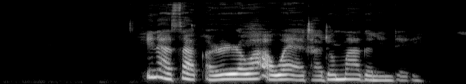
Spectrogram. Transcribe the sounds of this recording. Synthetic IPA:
ʔɪ˦naː˨sa˦˨kʼɐ˨ɽɐ˦ɽɐ˦waː˦ʔa˨wɐ˦jaː˨taː˦˨dɔ˦mːaː˦ɡɐ˨nɪ˦ndɐ˨ɽeː˦

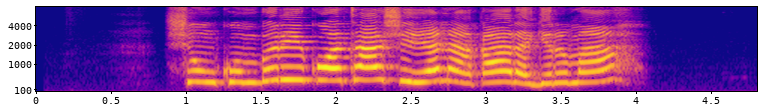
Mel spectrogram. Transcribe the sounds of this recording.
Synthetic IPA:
ʃɪ˨ŋkʷʊ˨mbʊ˦ɾiː˦kʷoː˦taː˦ʃiː˨jɐ˦naː˨kʼaː˦ɽa˨ɡʲɪ˦ɽmaː˦

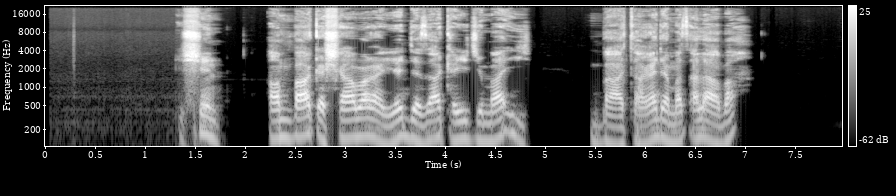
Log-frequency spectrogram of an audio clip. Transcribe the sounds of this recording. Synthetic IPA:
ʃɪ˦ŋ | ʔa˦mbaː˦ka˨ʃaː˦wɐ˦ɽɐ˨rjɐ˦dːa˨zaː˦ka˨ji˦d͡ʒɪ˨maː˦ʔiː˨ | baː˨taː˨ɽe˦da˨mɐ˦sʼɐ̰˦laː˨ba˦ʔ

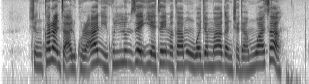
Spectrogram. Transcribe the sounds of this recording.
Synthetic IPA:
ʃɪ˨ŋkɐ˦ɾɐ˨nta˨ʔa˨lkʷʊ˨ɾʔaː˦niː˨kʷʊ˦lːʊ˦mza˦˨jʔɪ˦ja˨ta˦jmɐ˨kaː˦mʊ˦ŋwɐ˦d͡ʒɛ˦mːaː˦ɡɐ˨nt͡ʃe˨daː˨mʊ˦waː˦ta˦˨

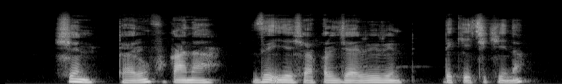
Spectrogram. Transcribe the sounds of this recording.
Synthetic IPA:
ʃɪ˦ntaː˨ɽʊ˦mɸʊ˨kaː˦naː˦ | ze˦˨ʔɪ˦ja˨ʃaː˨ɸɐ˦rd͡ʒaː˨ɾiː˦ɾɪ˨n | da˨kʲeː˨t͡ʃɪ˦kʲʰiː˦na˦

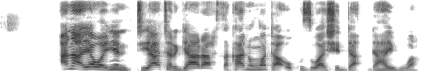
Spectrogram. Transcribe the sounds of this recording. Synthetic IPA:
ʔa˦naː˨jɐ˦wɐ˨ɲjɪ˦˨ntɪ˨jaː˦tɐ˨rɡʲaː˦ɽaː˦sʼɐ˨kaː˦nɪ˦ŋwɐ˦taː˨ʔʊ˦kʷu˨zʊ˦waː˨ʃɪ˦dːa̰˨da˨ha˦jɦʊ˨waː˦

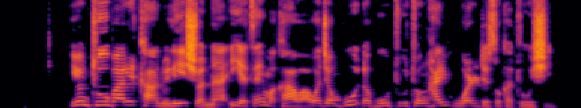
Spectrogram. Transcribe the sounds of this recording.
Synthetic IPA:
jɪ˦˨ntuː˦bɐ˦lkaː˨nʊ˨leː˦ʃɔ˨nːaː˨ʔɪ˦ja˨ta˦jmɐ˨kaː˦waː˦wɐ˦d͡ʒɛ˦mbuː˦ɗe˨buː˦tuː˦tʊ˦ŋɦa˦jhʊ˨wɐ˦rda˨sʊ˦ka˨tʰoː˦ʃi̥̰˨ʔ

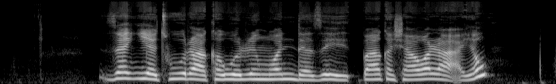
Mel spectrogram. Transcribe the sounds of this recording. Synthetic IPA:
zɐ˦˨ŋʔɪ˦ja˨tʰuː˦ɽaː˨ka˦wʊ˦ɽɪ˦ŋwɐ˦nda˨za˦˨baː˦ka˨ʃaː˦wɐ˦ɽaː˨ʔa̰˨ja˦˨w

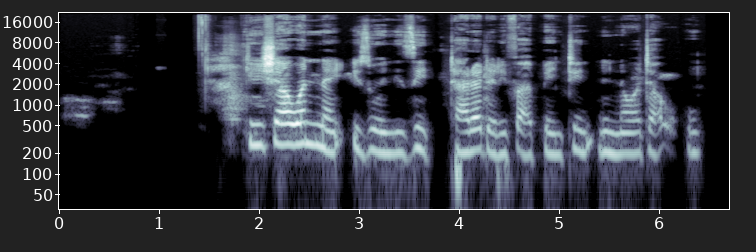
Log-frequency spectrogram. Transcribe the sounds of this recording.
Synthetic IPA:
kʲɪ˦nʃaː˦wɐ˦nːɐ˨ŋʔɪ˦zoː˨nɪ˦˨zɪ˦˨ | tʰːaː˨ɽe˦da˨ɽɪ˦ɸaː˨ɸɛ˨ntɪ˦˨nːɪ˦˨nːa˨wɐ˦taː˨ʔʊ˦k̚ʷu˦ʔ

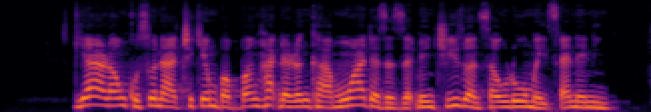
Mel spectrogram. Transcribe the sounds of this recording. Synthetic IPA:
ɡʲaː˦˨ɽɐ˦ŋkʷu˨sʊ˦naː˨t͡ʃɪ˦kʲɪ˦mbɐ˨bːɐ˦ŋɦa˦ɗɐ˨ɽɪ˦ŋkaː˨mʊ˦waː˦da˨zɐ˨zːɐ˨ɓɪ˦nt͡ʃiː˦zɔ˨nsɐ˦wɽoː˦ma˨jsʼɐ˦nɐ˦niː˦

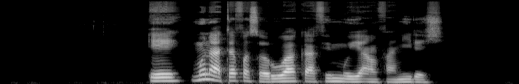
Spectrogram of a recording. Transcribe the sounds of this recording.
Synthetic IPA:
ʔɛ˦hmʊ˦naː˨tɐ˦ɸɐ˨sa˨ɽʊ˦waː˦kaː˨ɸɪ˦mːu˨ji˦ʔa˨mɸaː˨niː˦da˨ʃi̥˦ʔ

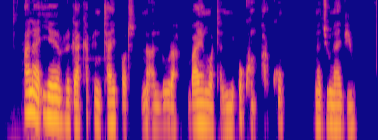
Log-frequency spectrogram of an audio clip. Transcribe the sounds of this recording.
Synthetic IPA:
ʔa˦naː˨ʔɪ˦ja˨jɪ˦ɽɪ˦ɡaː˨kʰɐ˦ɸɪ˨ntʰa˦jpʰɔ˦tna̰˨ʔa˨lːuː˦ɾaː˨ | baː˦jɛ˦ŋwɐ˨tʰɐ˨nːiː˦ʔʊ˦kʷʊ˨mɸɐ˦ɽkʷʰoː˦ | na˨d͡ʒuː˦naː˦bɪ˦ju˦ʔ

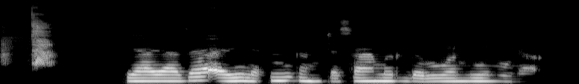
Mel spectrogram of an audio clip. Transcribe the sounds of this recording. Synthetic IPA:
jaː˨jaː˨zaː˦ʔa˨ji˦na˨ʔɪ˦ŋɡɐ˨nta˨saː˦mɐ˦rda˨ɽʊ˦wɐ˦nːoː˦mi˨naː˦

